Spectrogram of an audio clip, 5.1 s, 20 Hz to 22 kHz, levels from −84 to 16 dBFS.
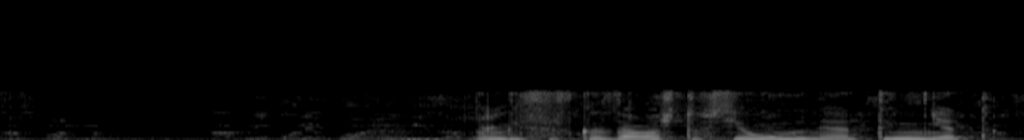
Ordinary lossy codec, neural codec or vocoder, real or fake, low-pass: none; codec, 16 kHz, 8 kbps, FunCodec, trained on Chinese and English, 25 frames a second; fake; none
